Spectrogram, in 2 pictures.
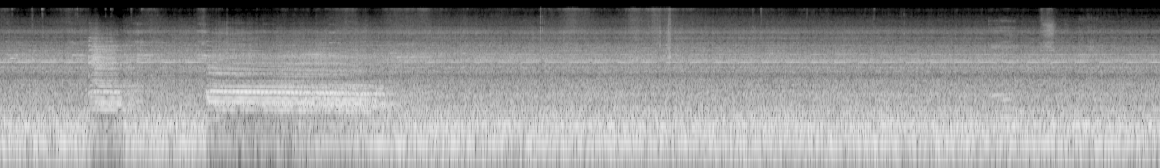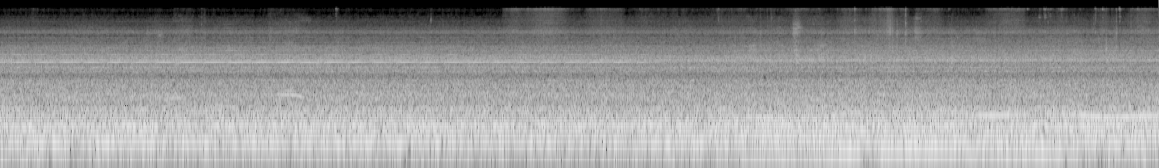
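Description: Metra commuter train's horn sounds a short blast about a second in, then a longer one lasting about two seconds. The train then rolls past a grade crossing with a steady rumble and rattle of wheels on rails. Near the end a car engine picks up as the car pulls away across the tracks.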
